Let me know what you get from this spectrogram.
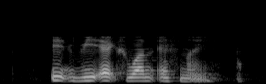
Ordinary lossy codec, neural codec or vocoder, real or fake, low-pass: none; none; real; 3.6 kHz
